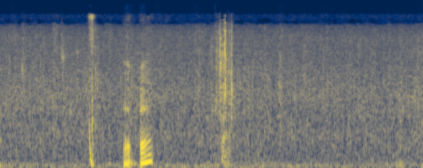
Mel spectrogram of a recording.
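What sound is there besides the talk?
rain falling in the video game ARK Survival Ascended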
